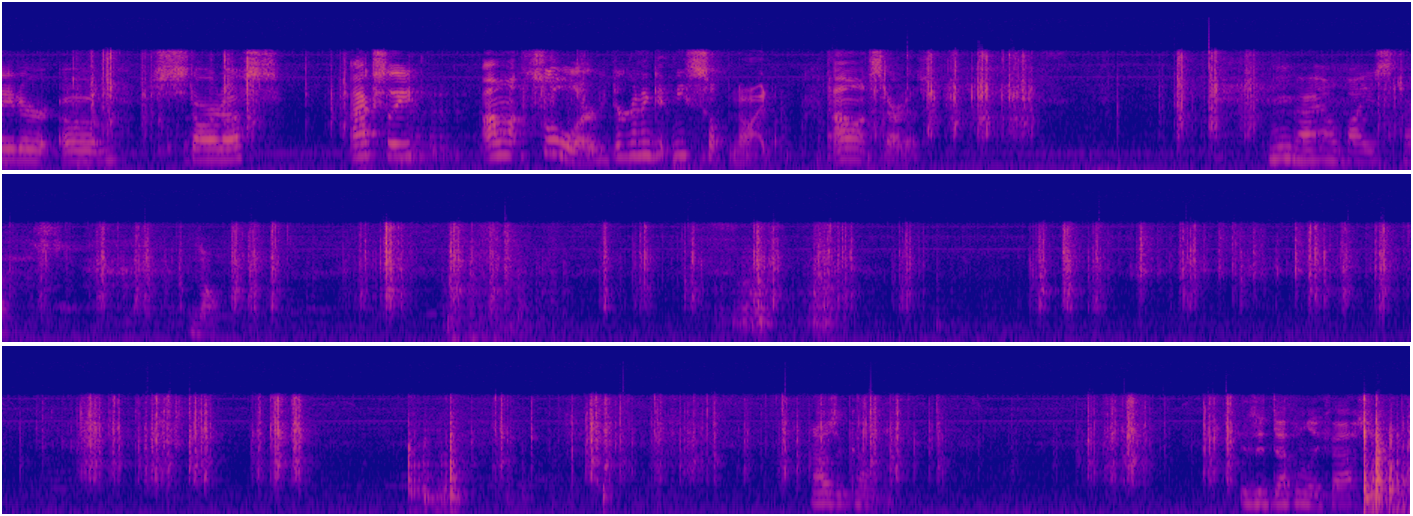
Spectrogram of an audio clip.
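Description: A plastic puzzle cube clicks and rattles quickly as it is turned.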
